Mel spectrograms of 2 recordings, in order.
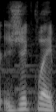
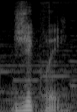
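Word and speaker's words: giclée: now for a proper ziklay print g-i-c-l-e-e which if you're French is poorly pronounced as jikli or jiklae um that's 125 per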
